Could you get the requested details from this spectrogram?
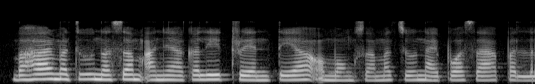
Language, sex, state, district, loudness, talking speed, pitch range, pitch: Wancho, female, Arunachal Pradesh, Longding, -18 LUFS, 190 wpm, 200-225 Hz, 205 Hz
